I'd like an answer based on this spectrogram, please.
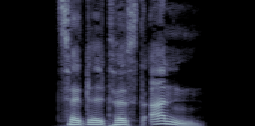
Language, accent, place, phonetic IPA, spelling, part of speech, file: German, Germany, Berlin, [ˌt͡sɛtl̩təst ˈan], zetteltest an, verb, De-zetteltest an.ogg
- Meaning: inflection of anzetteln: 1. second-person singular preterite 2. second-person singular subjunctive II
